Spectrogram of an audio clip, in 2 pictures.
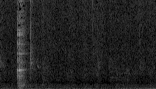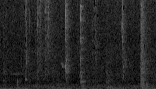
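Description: Close-up eating sounds from a person chewing a boiled beef tendon dish with fresh greens: scattered wet mouth clicks and smacks, the sharpest about half a second in.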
